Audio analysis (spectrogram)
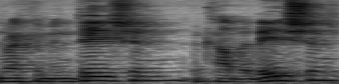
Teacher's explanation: right now in both of these words these are long words these are five syllable words we have three syllables before the primary stress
